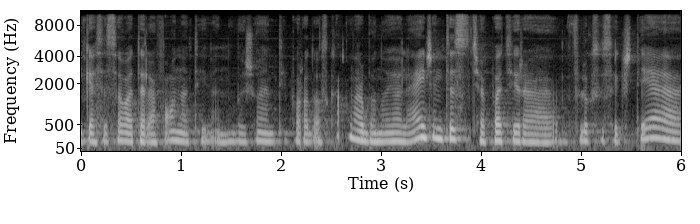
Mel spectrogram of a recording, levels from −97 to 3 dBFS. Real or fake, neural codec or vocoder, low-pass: real; none; 9.9 kHz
